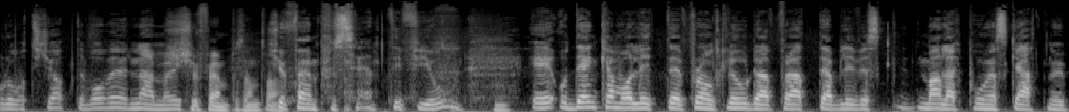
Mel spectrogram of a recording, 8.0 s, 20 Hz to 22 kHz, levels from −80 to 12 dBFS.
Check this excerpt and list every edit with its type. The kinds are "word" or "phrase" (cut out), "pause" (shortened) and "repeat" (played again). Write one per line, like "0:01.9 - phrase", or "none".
0:07.1 - word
